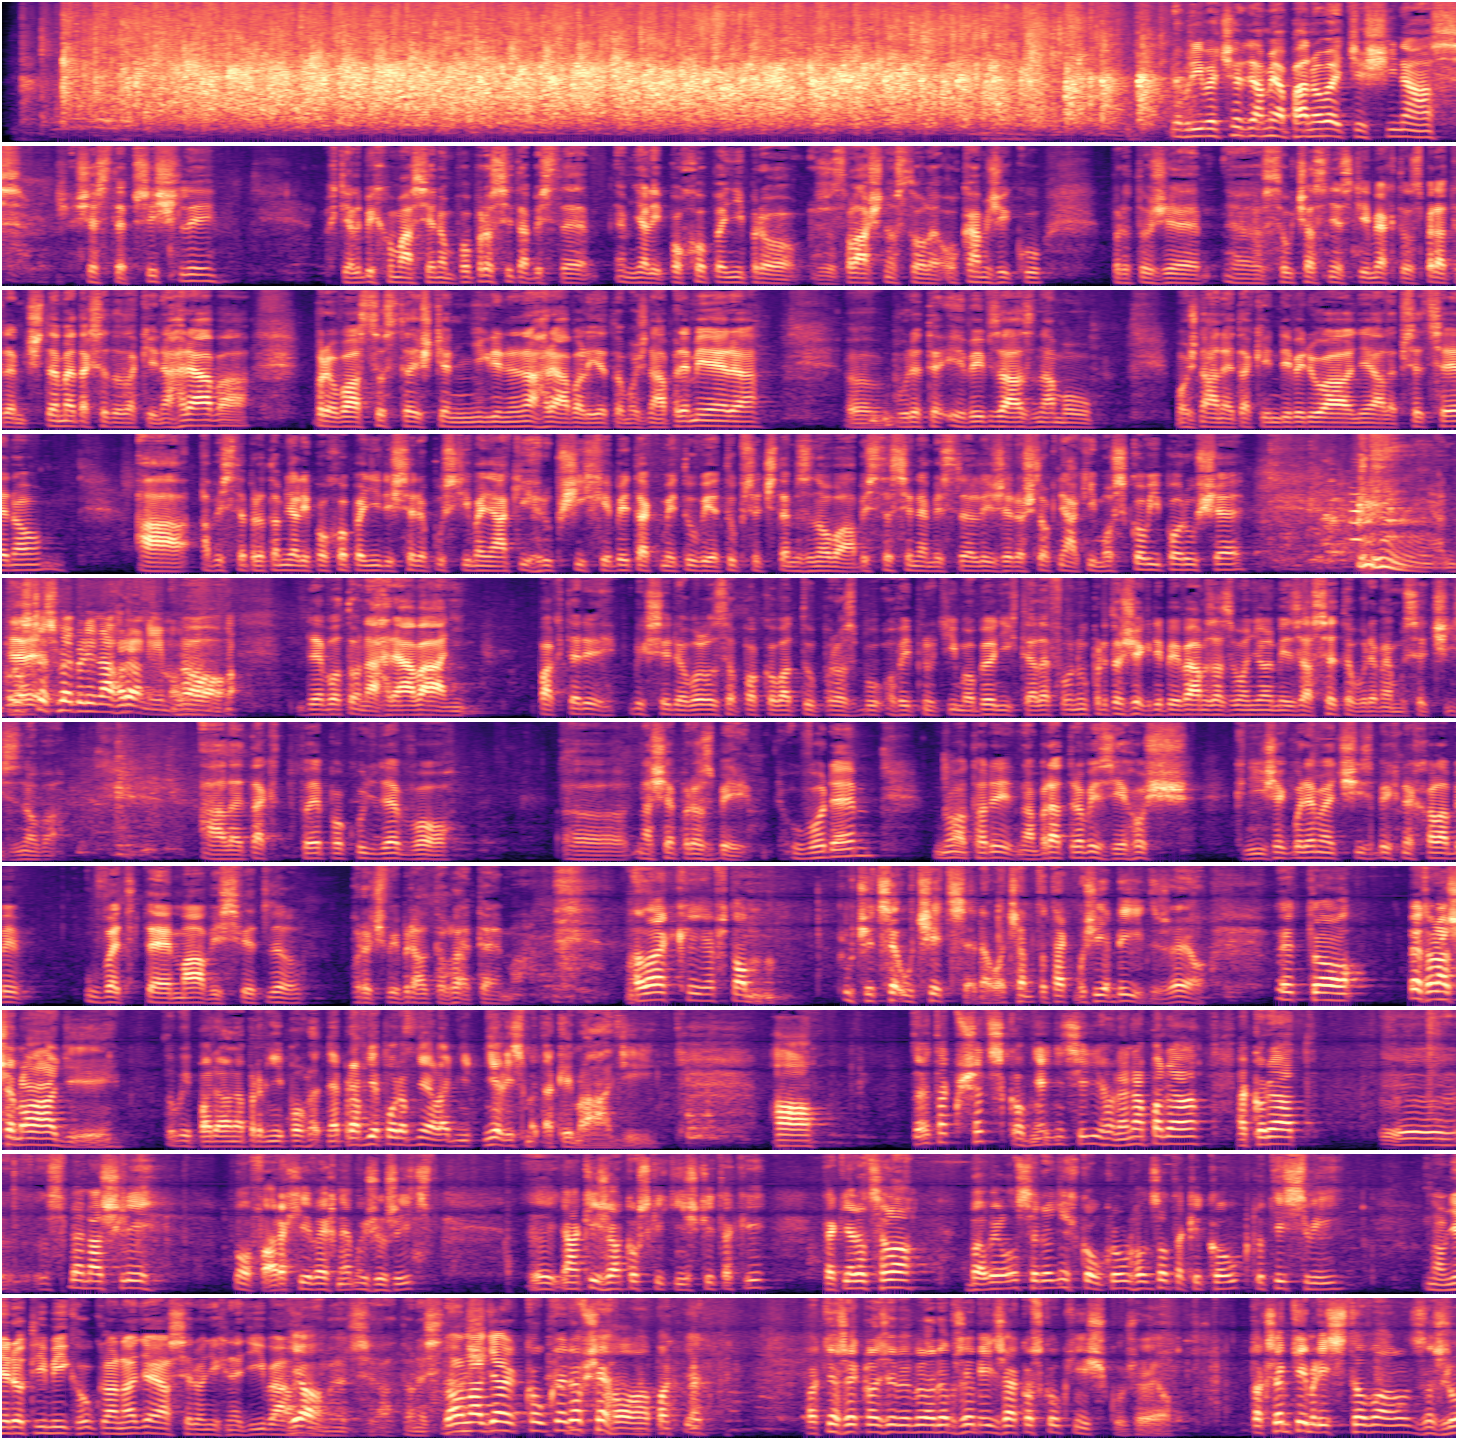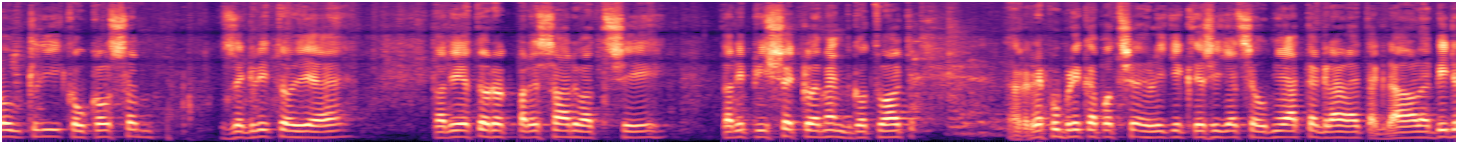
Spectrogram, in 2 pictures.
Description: Snahou bratrů Krausových je - doložit toto moudré rčení několika osobními důkazy. Originální a autentické autorské čtení z knih Ivana Krause doplňuje řada vtipných glos a poznámek. Záznam představení z pražské Violy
